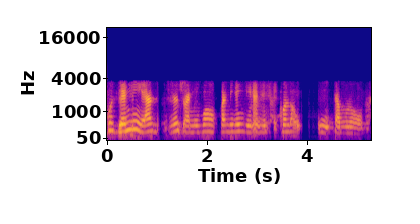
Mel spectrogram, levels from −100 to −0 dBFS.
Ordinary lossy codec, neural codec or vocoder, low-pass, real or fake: none; codec, 16 kHz in and 24 kHz out, 0.6 kbps, FireRedTTS-2 codec; 3.6 kHz; fake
